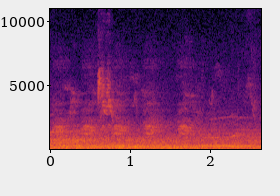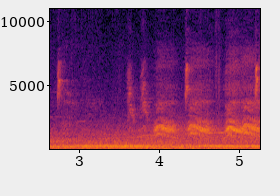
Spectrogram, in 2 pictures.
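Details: Crows in a neighborhood, described as angry, giving rough nasal caws that grow louder toward the end, spaced irregularly, over a steady hum of background noise.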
